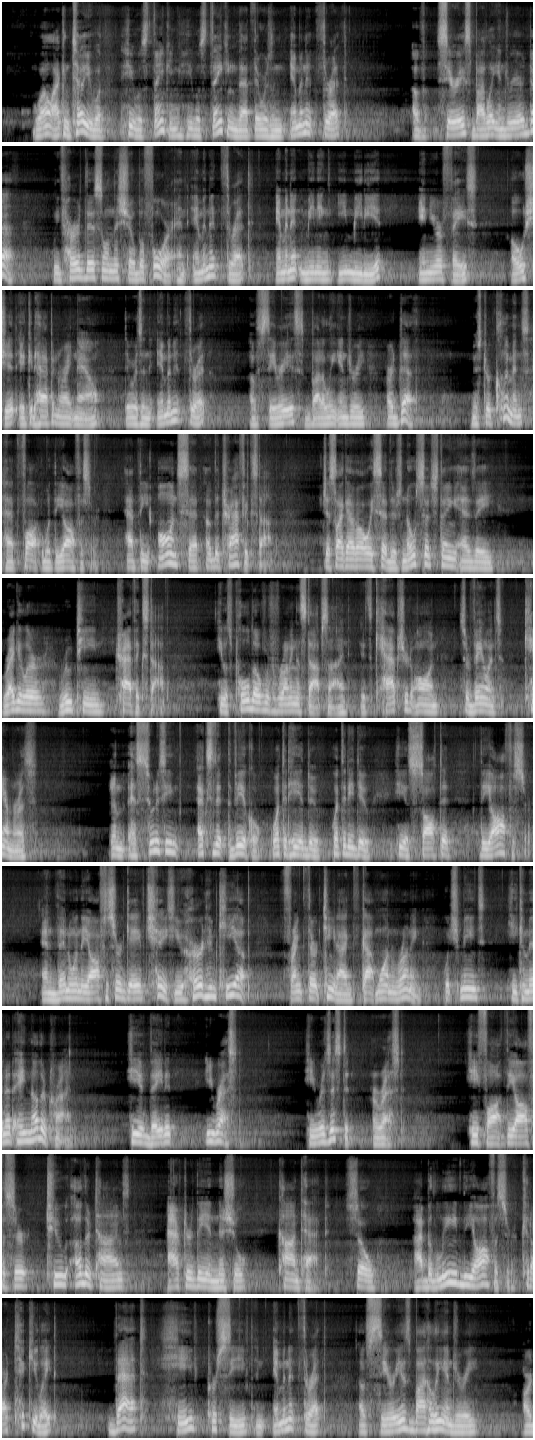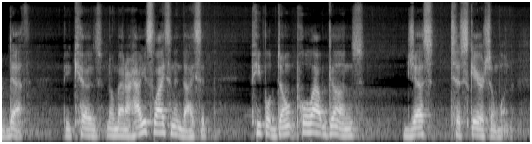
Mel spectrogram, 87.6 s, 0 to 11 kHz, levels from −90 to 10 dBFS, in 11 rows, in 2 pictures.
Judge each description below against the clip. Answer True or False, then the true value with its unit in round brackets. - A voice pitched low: True (115 Hz)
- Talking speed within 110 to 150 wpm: True (140 wpm)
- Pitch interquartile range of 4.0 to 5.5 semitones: True (4.6 semitones)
